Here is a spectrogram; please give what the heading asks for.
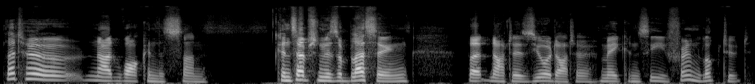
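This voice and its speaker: A man's voice: on the high side, animated, measured pace, sharp tone, clean tone, no room sound, exaggerated voice. A man playing a mocking, brooding prince who feigns madness, theatrical and sardonic in a Shakespearean dramatic reading.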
